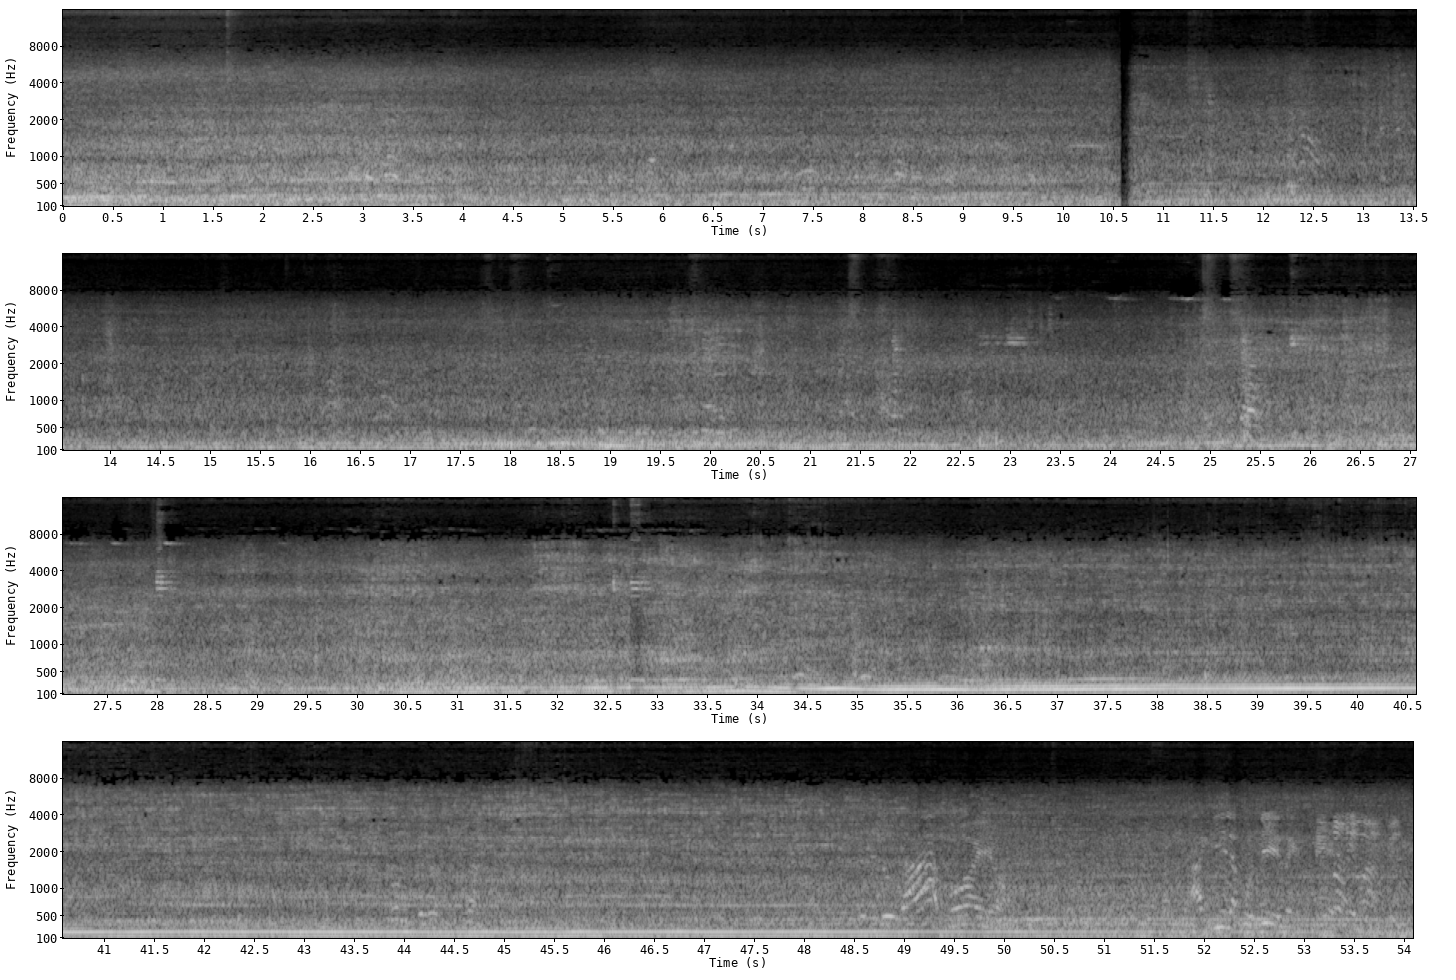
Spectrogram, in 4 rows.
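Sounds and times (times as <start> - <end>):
bus diesel engine running: 0.0 - 22.8, 23.4 - 54.0
passing traffic: 0.0 - 54.0.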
